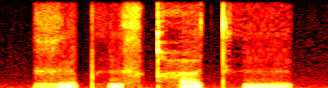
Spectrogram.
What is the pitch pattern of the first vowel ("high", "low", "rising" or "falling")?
rising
